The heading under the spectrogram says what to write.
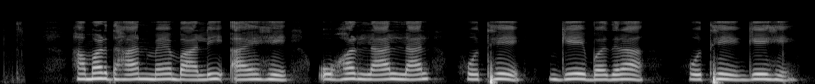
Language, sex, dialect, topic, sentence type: Chhattisgarhi, female, Eastern, agriculture, question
